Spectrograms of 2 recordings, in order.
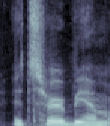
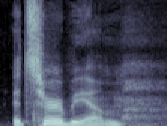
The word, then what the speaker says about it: ytterbium: Ytterbium. Are there any alternate pronunciations? No. Ytterbium.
